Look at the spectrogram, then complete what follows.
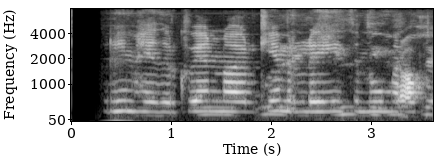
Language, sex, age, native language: Icelandic, male, 13, Icelandic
